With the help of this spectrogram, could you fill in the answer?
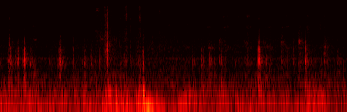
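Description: A bamboo stylus makes short scratching strokes on a flat, black-coated scratch art card lying beside a sheet of tracing paper. Quick, dry, papery scrapes and ticks sound over a steady low rumble, swelling louder around the middle before settling back to soft, uneven scratching.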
